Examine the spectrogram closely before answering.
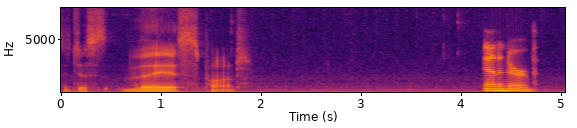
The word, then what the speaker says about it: Ahnenerbe: That's how you pronounce that in German.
